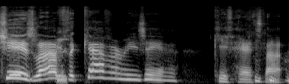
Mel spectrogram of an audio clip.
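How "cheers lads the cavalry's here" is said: put-on British accent, pitched high. Recalling a voice line he spammed while playing Overwatch: Tracer voice line impression. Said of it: "that voice line for Tracer".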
